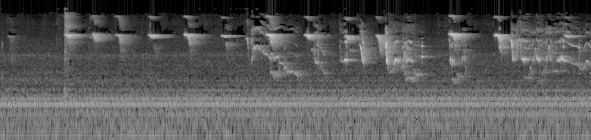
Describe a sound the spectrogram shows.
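A small otter gives high, rapid squeaking chirps close by.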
